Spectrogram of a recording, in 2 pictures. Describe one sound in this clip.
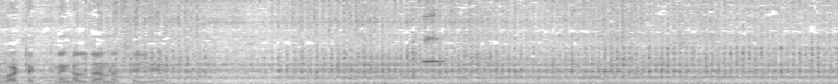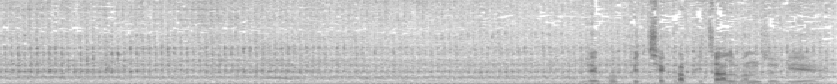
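Men talk outdoors near a running tractor.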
